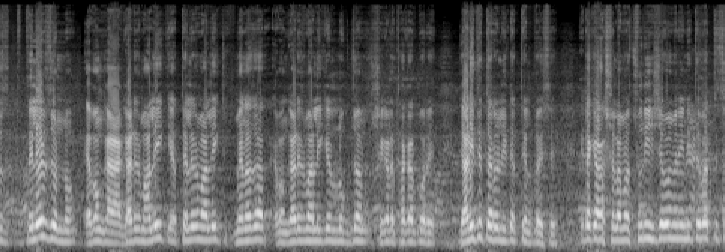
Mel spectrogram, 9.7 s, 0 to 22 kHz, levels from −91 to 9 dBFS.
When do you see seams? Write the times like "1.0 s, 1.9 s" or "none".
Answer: 1.0 s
